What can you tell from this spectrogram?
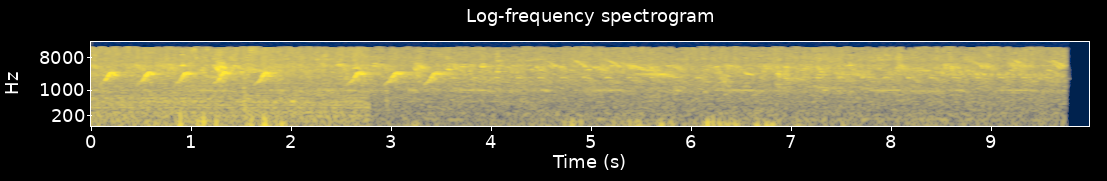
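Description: Birds chirping: a short call repeated about three times a second for the first few seconds, then scattered chirps, over low rumbles. The sound cuts off just before the end.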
